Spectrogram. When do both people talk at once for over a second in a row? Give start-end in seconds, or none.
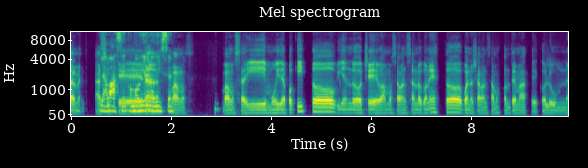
0.6-2.2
